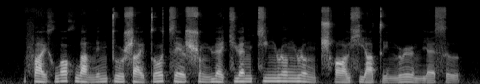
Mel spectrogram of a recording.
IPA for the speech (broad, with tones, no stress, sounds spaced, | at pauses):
f a˨˩ ɪ̯ x w ɔ˦ x w ä˨˩ n̪ i˦ n t̪ u˨˦ ʂ a˨˩ ɪ̯ t̪ o˦ ʊ̯ t͡s e˨˦ ɪ̯ ʂ ʊ˨˦ ŋ ɥ ɛ˨˦ t͡ɕ ɥ ɛ˦ n t͡ɕ i˦ ŋ ɻ ɤ˦ ŋ ɻ ɤ˨˩ ŋ ʈ͡ʂʰ ɑ˨˦ ʊ̯ ɕ j ä˨˩ t̪ i˨˦ n ɻ ɻ̩˥˨ n̪ j ɛ˨˦ s ɹ̩˨˩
